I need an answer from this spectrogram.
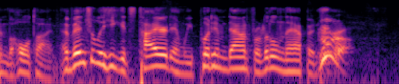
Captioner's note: pain sound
